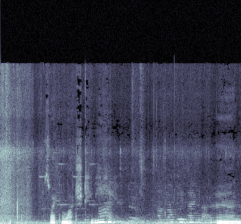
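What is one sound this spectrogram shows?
A young woman speaks close to the microphone in a calm, low voice.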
